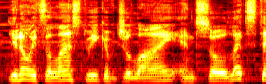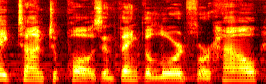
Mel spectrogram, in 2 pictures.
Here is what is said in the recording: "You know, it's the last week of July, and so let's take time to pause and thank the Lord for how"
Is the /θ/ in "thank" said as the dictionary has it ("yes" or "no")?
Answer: yes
